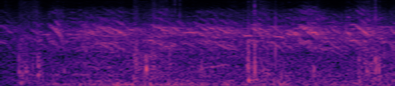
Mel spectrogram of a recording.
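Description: rose-ringed parakeet calls

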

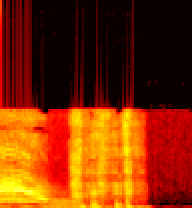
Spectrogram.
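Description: cat yowling

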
